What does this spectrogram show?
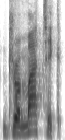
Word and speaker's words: dramatic: d'accord même accentuation mais en anglais c'est totalement différent on dit dramatic dramatique dramatique regardez le choix qui remplace ici le a parce que le a ici a une faible prononciation d'accord c'est pourquoi on dit drmatique et regardez donc l'apostrophe vous vous focalisez sur donc la syllabe après donc l'apostrophe ok dramatic et nous avons aussi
